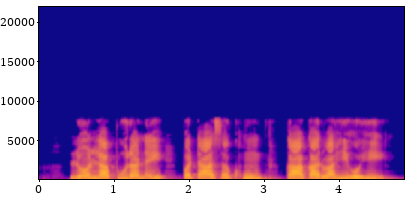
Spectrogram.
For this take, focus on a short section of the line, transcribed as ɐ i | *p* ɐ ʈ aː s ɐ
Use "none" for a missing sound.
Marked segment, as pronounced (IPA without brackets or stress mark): p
